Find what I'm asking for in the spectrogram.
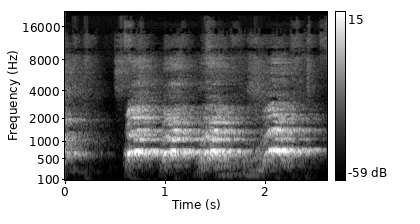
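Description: Dogs give one sustained, whiny bark-yelp after a brief pause, close and fairly loud, with a second rising yip near the end, in a home kitchen.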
